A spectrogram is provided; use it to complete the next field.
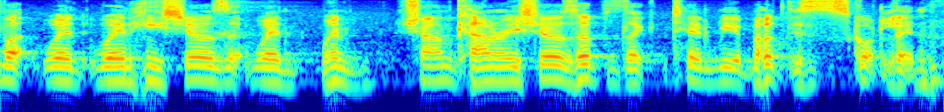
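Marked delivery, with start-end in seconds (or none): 3.4-4.7 terrible put-on Egyptian accent. Quoting a movie character's line: Sean Connery as an Egyptian. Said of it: "In his terrible Egyptian accent".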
